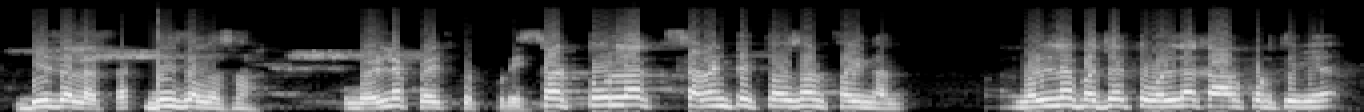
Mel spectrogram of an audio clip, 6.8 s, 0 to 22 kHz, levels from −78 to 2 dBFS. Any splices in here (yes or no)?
yes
